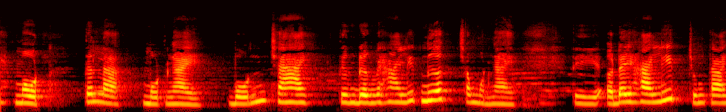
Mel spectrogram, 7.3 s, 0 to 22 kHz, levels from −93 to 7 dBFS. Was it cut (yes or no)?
no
